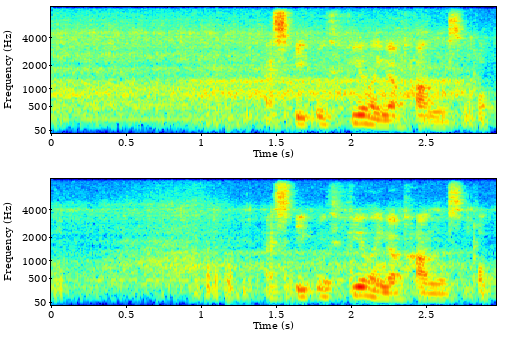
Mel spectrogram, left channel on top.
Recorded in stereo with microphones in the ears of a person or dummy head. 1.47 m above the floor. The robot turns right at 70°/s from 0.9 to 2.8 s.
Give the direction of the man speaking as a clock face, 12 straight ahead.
9 o'clock.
